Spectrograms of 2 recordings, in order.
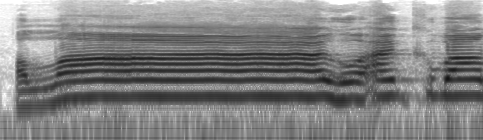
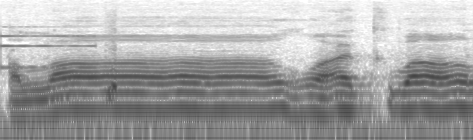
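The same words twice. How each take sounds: First: It is said loudly and forcefully. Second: It is said softly and gently.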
